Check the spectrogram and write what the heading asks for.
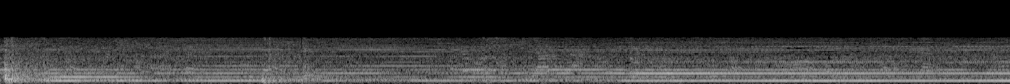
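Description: Hydraulic power unit of a metal-chip briquetting press running with a steady electric hum that swells and eases a little. A sharp knock comes at the start and a fainter one near three seconds in.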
